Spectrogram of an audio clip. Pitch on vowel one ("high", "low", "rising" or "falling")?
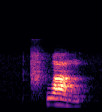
falling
